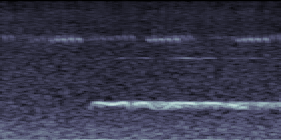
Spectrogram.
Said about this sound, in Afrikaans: Nou en dan het 'n uil van hom laat hoor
